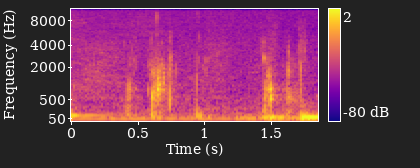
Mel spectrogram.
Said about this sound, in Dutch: Dan even een slokje.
